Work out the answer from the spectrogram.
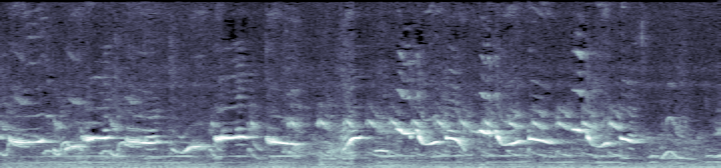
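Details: Song of a tame pet Chinese hwamei that fans its tail and plays its wings: clear looping whistles and rapid downslurred notes, closely spaced and varied in a short burst.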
